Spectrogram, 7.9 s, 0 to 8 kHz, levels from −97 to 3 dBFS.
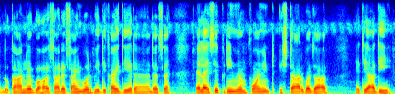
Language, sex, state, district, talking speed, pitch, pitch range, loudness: Hindi, male, Jharkhand, Garhwa, 135 wpm, 125 Hz, 120-135 Hz, -15 LUFS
